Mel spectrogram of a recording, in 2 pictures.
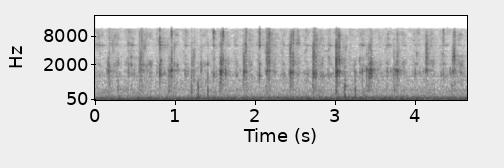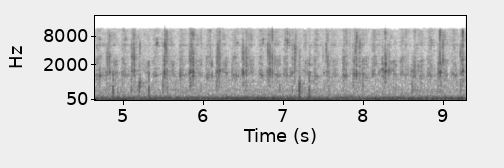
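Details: Domestic cat crunching through a meal in an ASMR eating compilation with Lily: dense, rapid chewing clicks, several per second, steady throughout against a low background hum.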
